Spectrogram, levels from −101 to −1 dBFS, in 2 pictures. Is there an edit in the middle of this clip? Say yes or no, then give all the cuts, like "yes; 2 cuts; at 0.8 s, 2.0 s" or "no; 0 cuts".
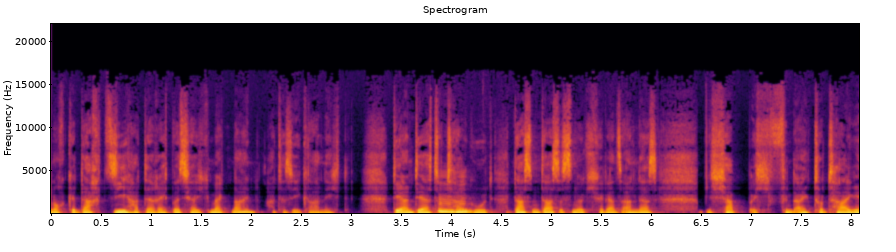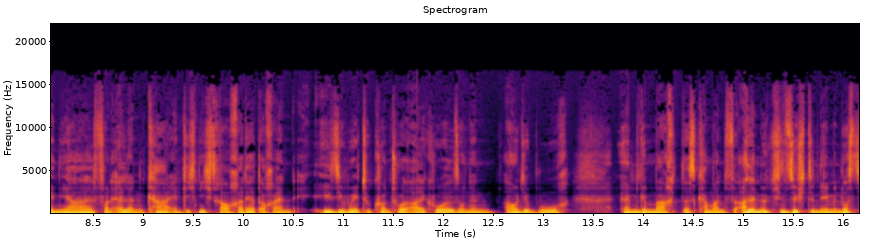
yes; 1 cut; at 6.5 s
